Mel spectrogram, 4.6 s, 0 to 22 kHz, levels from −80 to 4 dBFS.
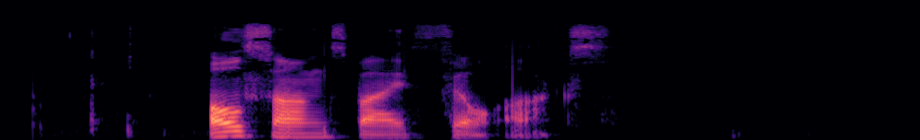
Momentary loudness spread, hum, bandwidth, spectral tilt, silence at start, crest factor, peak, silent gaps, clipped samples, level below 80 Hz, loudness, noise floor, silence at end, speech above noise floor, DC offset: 23 LU; none; 11.5 kHz; -5.5 dB/octave; 1.05 s; 24 dB; -2 dBFS; none; under 0.1%; -62 dBFS; -23 LUFS; -82 dBFS; 1.65 s; 59 dB; under 0.1%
